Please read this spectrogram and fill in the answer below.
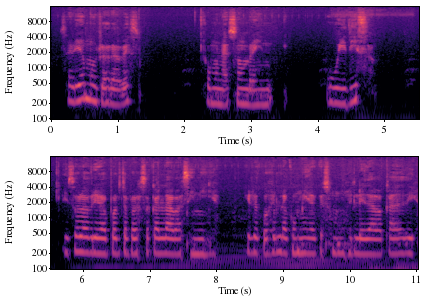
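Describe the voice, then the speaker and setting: With a calm, somewhat breathy, dark and mellow tone at medium pitch, a woman speaks at a moderate pace in monotone, flat intonation with long, frequent pauses. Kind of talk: ASMR soft-spoken reading of a short story. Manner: soft-spoken, whispery, calm.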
